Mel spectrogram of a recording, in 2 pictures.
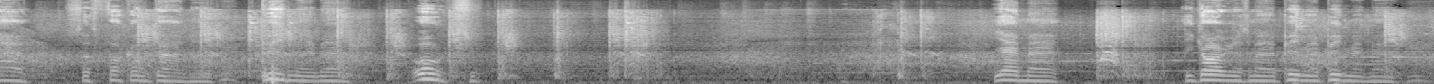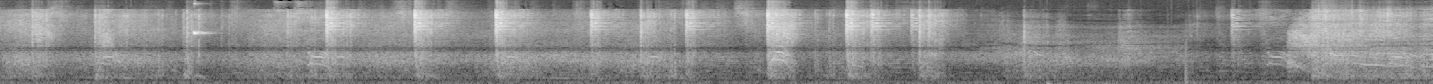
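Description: Punches and blows thud repeatedly in a fast brawl.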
